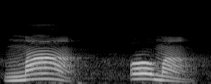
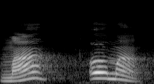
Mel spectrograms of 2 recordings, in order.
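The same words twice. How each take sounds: First: A light pained moan calling for mother; a mild pained cry, higher pitched; groaning in pain. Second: Crying out in pain. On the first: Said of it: "ज़ोर से कराकर कहता है". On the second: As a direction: wail it out as the pain hits. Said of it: "दर्द से कहता है". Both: Acted.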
